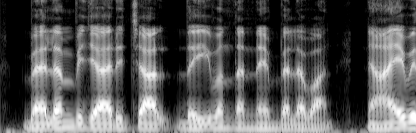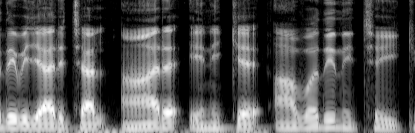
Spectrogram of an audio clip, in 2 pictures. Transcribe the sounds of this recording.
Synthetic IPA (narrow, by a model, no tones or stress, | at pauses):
be̞lɐmʋit͡ɕaːɾit͡ɕːaːld̪e̞jʋɐmt̪ɐnːe̞be̞lɐʋaːnnjaːjɐʋid̪ʱiʋit͡ɕaːɾit͡ɕːaːlaːɾɨʔenikʲːɨɐʋɐd̪init͡ɕːɐjikʲːum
